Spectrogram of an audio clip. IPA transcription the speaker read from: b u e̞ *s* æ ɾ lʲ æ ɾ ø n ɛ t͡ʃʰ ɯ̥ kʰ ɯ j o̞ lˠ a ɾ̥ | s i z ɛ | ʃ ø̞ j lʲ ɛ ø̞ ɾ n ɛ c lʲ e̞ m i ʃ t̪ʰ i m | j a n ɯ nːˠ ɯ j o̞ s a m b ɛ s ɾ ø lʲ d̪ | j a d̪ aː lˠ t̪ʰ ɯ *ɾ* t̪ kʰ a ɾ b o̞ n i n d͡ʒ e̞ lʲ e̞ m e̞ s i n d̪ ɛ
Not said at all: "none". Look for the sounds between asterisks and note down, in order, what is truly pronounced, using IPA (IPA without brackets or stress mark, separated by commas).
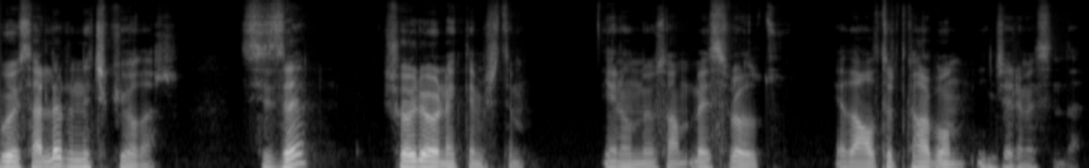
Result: s, ɾ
